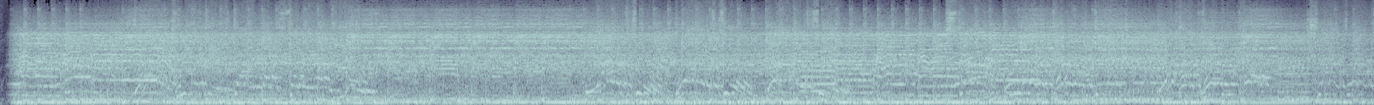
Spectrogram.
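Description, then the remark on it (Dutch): A chaotic punk band blasts away with harsh, distorted guitars and pounding drums while a voice yells over the din, the noise staying loud and dense from start to finish. “Die uh, … die je noemt, die klinkt zo.”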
